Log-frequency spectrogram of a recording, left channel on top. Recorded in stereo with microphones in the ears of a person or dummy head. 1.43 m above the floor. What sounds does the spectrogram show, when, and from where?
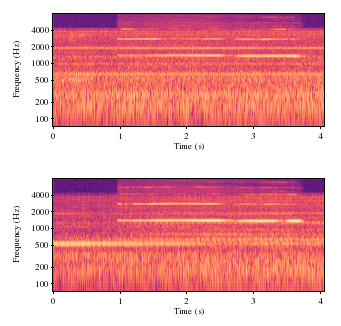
0.9 s a flute: 10° right (ahead or behind), 1.0 m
